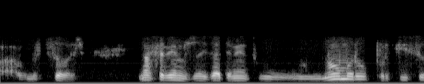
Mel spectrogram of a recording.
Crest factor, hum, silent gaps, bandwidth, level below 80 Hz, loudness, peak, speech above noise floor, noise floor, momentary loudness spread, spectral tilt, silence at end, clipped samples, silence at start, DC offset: 20 dB; none; none; 4.1 kHz; -66 dBFS; -23 LUFS; -4 dBFS; 24 dB; -46 dBFS; 13 LU; -9 dB/octave; 0 s; under 0.1%; 0 s; 2%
